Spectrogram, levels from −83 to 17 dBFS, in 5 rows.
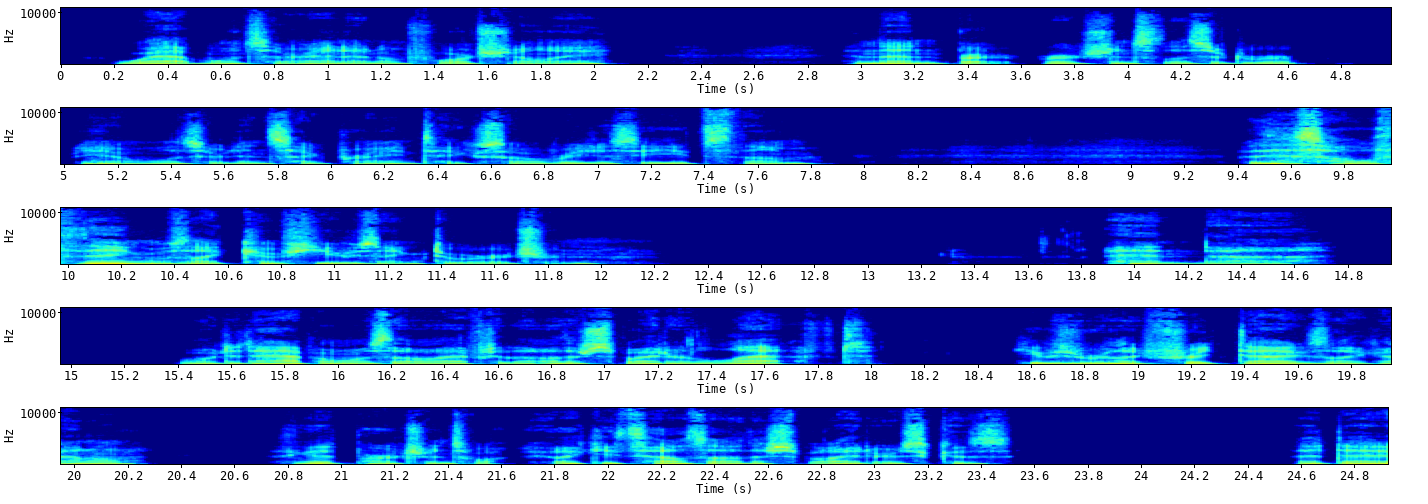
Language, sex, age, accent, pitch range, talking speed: English, male, 30-49, American, 110-125 Hz, 155 wpm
